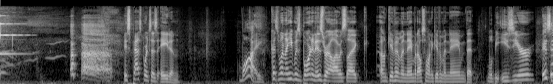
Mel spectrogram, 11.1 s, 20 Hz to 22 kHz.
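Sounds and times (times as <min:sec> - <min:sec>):
bell ding: 0:00.0 - 0:00.9
speech: 0:02.5 - 0:03.7, 0:04.8 - 0:11.0.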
